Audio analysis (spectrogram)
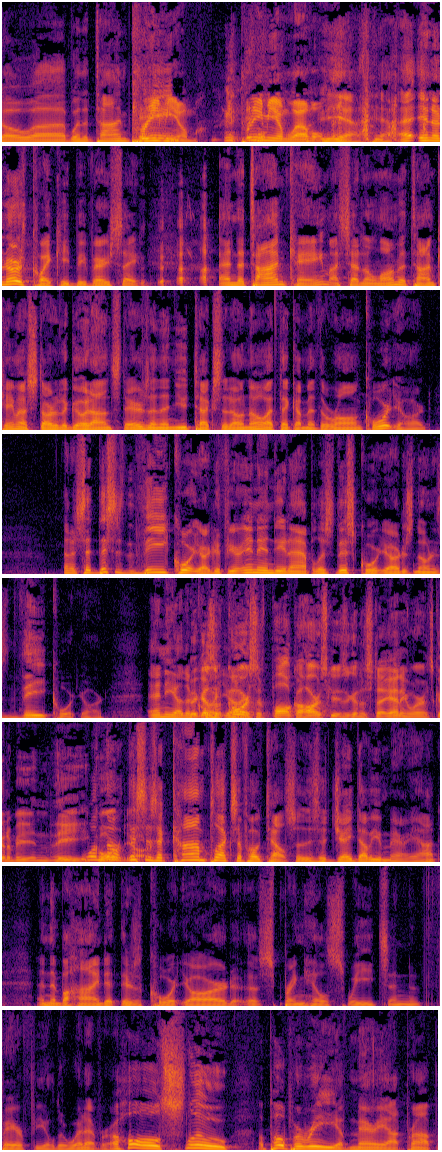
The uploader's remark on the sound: Live from the NFL Combine. Live from Indianapolis.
